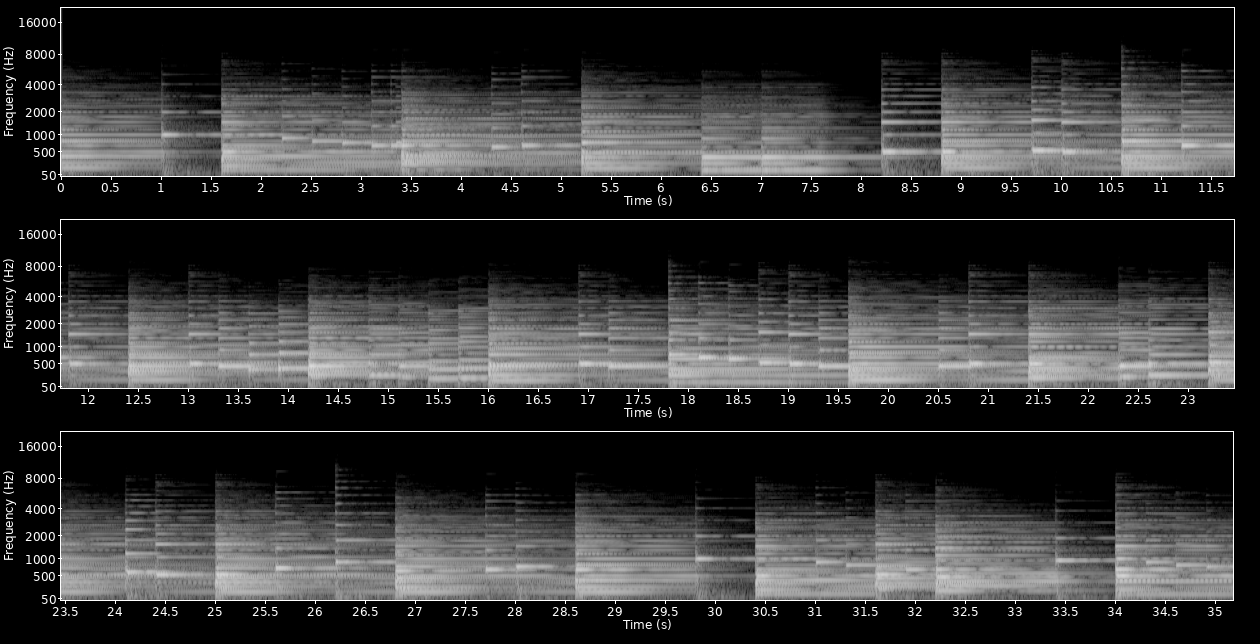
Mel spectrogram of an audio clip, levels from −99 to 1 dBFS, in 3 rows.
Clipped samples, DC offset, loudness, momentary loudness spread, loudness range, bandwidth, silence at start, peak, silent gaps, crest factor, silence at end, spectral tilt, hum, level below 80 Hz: under 0.1%; under 0.1%; -26 LUFS; 10 LU; 4 LU; 6.8 kHz; 0 s; -8 dBFS; none; 18 dB; 0 s; -9 dB/octave; none; -56 dBFS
